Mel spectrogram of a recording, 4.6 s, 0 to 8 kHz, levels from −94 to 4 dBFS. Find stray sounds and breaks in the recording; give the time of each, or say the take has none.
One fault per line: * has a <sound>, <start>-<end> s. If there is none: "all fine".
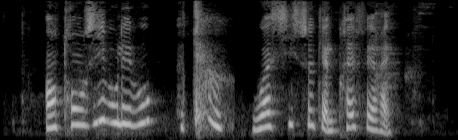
* has a sneeze, 1.8-2.4 s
